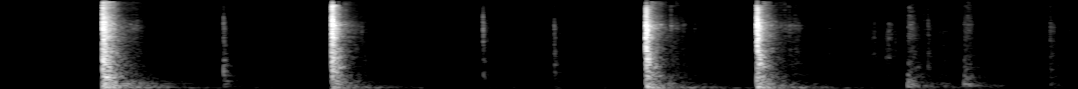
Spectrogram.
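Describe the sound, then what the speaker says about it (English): A car sideview mirror is struck repeatedly until it breaks off, with about five sharp, loud thunks spaced irregularly, each followed by a quick rattling decay and smaller knocks between, heard alone and close. "Well, it knocked the mirror off."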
